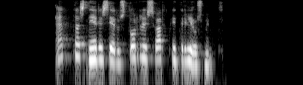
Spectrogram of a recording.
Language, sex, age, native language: Icelandic, female, 30-39, Icelandic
